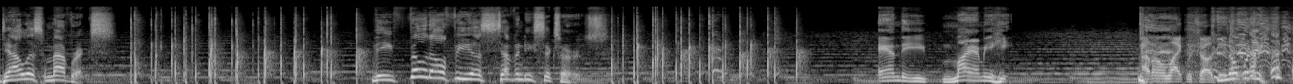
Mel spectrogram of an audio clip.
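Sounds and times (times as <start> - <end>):
speech: 0.0 - 1.2, 3.7 - 6.2, 8.8 - 10.2, 11.4 - 12.9
hand clapping: 1.2 - 3.8, 6.0 - 8.2
laughter: 11.4 - 12.9.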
